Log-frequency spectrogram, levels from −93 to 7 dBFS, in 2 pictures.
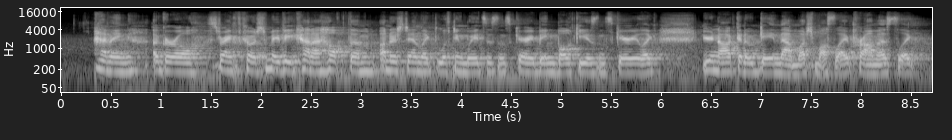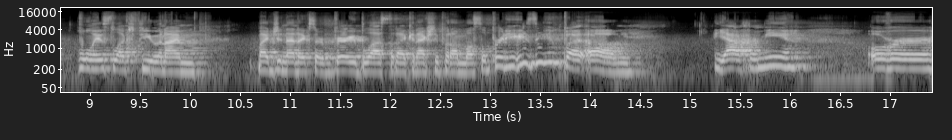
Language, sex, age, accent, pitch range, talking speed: English, female, 20-39, American, 165-190 Hz, 200 wpm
